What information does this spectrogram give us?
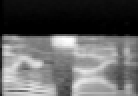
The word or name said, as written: ironside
